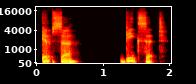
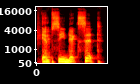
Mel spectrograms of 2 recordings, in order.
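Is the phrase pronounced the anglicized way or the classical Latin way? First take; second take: classical; anglicized. First: It is pronounced the classical Latin way. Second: It is pronounced the anglicized English way. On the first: The speaker calls it right. "but it is Ipsa Dixit" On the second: The speaker calls it wrong. "which is how I pronounce it. That is not how it's pronounced"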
